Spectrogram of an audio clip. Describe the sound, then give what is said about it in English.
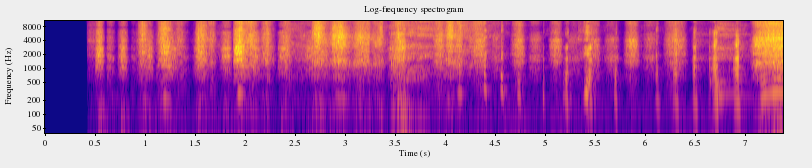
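Voices imitate a dog panting to wrap up a discussion of the cartoon Pound Puppies, with rapid, rhythmic breathy huffs, fairly loud, running steadily for several seconds with a brief laugh-like break near the end. “I feel like we can't go out of this episode without doing some weird panting.”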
